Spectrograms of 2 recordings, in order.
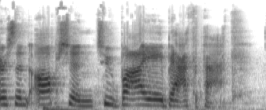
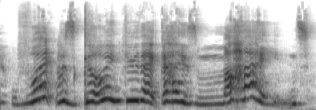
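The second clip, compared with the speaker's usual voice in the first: slow, higher, louder incredulous question; exasperated disbelief; 5 semitones higher, 4 dB louder, slower than usual. Real, not acted. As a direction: draw it out, utterly baffled. Still baffled by the phone user.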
